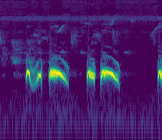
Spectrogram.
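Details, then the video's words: Lure spotted dove used in bird trapping, Ninh Thuận, calling steadily. A short stuttered note and a longer arching coo repeat roughly once a second, with a third phrase beginning at the end. "Tekukur Pikat"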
